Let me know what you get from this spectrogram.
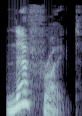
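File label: "nephrite", British English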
